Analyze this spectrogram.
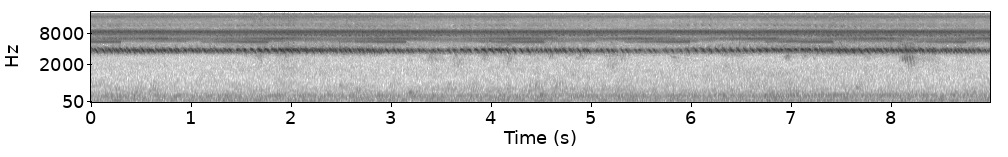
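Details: Emma field crickets calling together, their high, beautiful trilled chirps layered into one continuous pulsing tone, with higher-pitched insects above, a few soft bird notes and low outdoor rumble beneath.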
